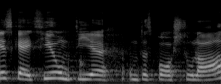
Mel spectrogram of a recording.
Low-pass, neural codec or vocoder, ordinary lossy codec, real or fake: 14.4 kHz; codec, 44.1 kHz, 7.8 kbps, Pupu-Codec; none; fake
